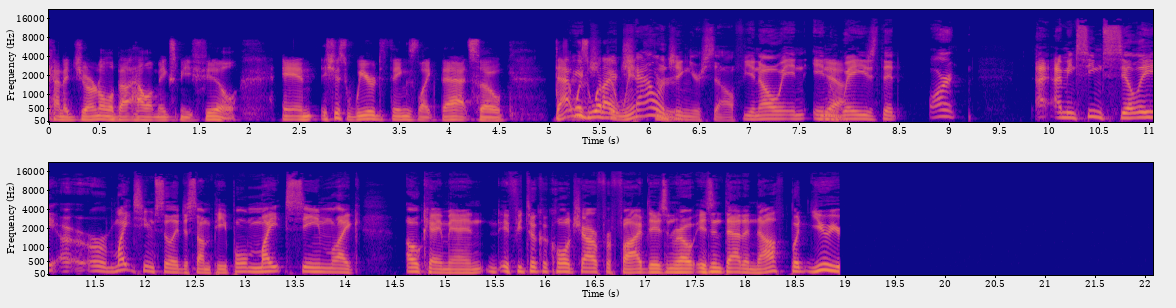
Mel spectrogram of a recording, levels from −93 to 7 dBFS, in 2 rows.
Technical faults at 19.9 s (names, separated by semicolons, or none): audio dropout to a faint residue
